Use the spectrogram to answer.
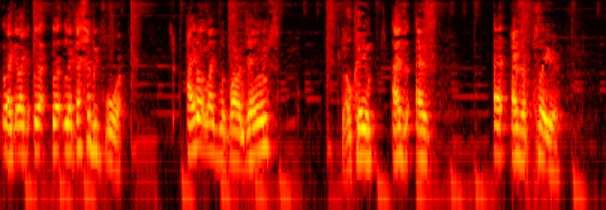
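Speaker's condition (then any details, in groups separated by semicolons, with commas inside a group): Stuttering; repeated sounds, repeated words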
